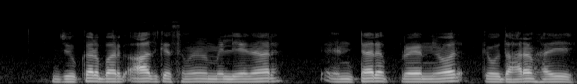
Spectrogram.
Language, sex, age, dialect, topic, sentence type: Magahi, male, 25-30, Central/Standard, banking, statement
